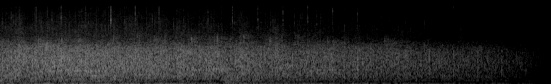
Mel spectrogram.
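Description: An audience applauds in a large hall and the clapping slowly fades.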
